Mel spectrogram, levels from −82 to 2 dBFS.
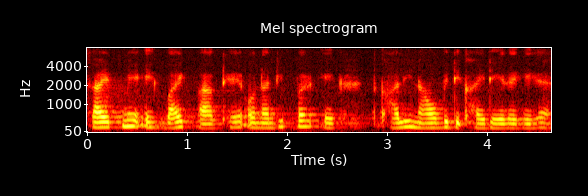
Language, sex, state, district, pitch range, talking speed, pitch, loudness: Hindi, female, Arunachal Pradesh, Papum Pare, 160-195 Hz, 220 wpm, 170 Hz, -21 LUFS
